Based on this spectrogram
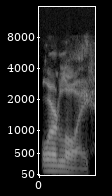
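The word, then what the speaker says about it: Orloj: I really want to see Orloy. Actually, that's how you pronounce that.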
